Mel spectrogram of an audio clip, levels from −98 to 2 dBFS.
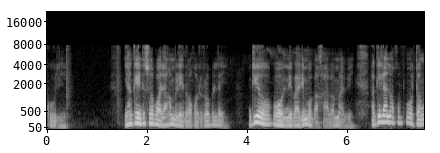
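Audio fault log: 6.87 to 6.89 s, concealed Bluetooth headset packet loss: about 22.5 ms of the speech drops out of the link between headset and phone, which fits roughly three lost frames. The receiver fills the hole by repeating the closest-matching slice of the waveform just before it, so instead of a click or silence there is a brief buzzy, held sound at full level, then a slight warble as real audio resumes over the band-limited mSBC path.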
